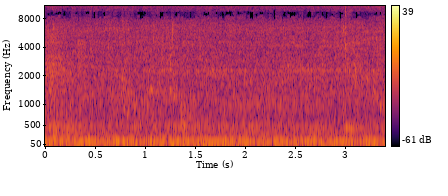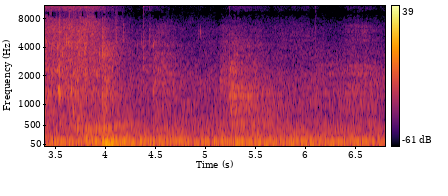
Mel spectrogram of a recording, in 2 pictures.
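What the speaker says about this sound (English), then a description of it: "Rinse in cold water." Running tap water while rinsing a freshly shaved face with cold water, a steady close splashing trickle throughout with a slight surge midway and faint background noise.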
